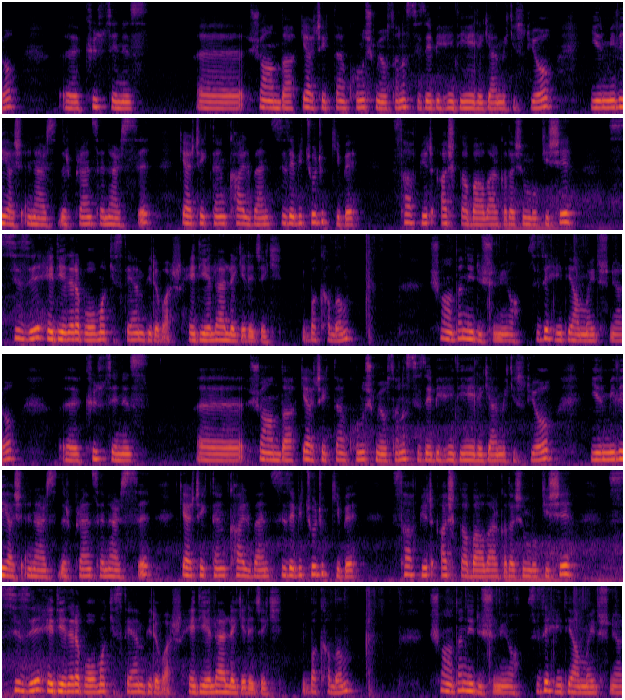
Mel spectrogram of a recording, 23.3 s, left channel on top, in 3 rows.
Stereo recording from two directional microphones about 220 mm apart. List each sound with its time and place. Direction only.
0.8 s speech: 5° left (ahead or behind)
20.8 s speech: 5° left (ahead or behind)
